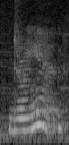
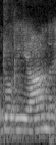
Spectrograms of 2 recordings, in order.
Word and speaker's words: Dorian: Dorian. Dorian. Yeah, my name is Dorian. Or Doriane. Or Doriane if you want to pronounce it in German.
